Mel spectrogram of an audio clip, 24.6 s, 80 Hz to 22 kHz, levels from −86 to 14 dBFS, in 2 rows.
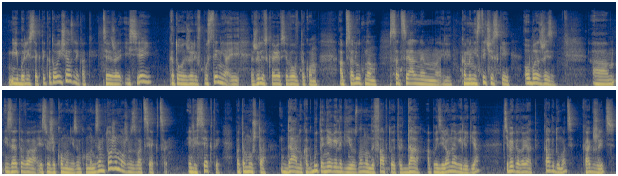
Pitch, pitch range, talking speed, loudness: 160 Hz, 145-175 Hz, 140 wpm, -17 LUFS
